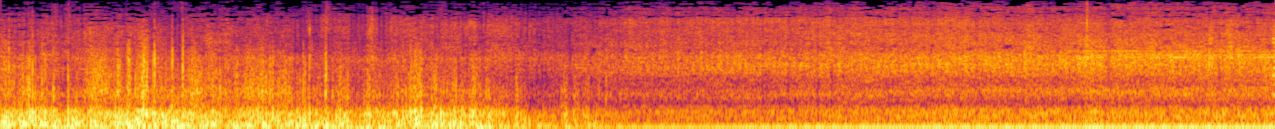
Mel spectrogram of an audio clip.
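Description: Road rumble from a moving vehicle with wind buffeting the microphone. About two and a half seconds in it drops to a steadier, quieter low rumble.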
